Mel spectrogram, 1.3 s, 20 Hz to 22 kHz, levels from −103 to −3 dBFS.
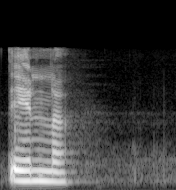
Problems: none marked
